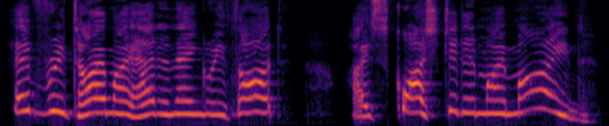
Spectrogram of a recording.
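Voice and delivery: very high, sweet little squirrel voice; calm squirrel lady. Acted. Squirrel greets Attila at the club, very high voice. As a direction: play a tiny serene squirrel. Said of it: "said Angelica".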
